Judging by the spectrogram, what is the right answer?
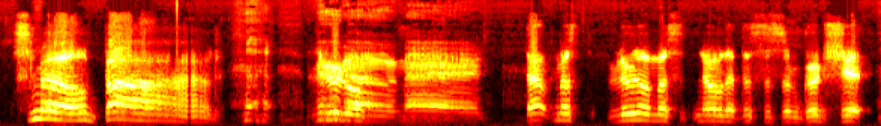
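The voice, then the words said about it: Imitated monster character voice. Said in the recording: “did a perfect impression of him”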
